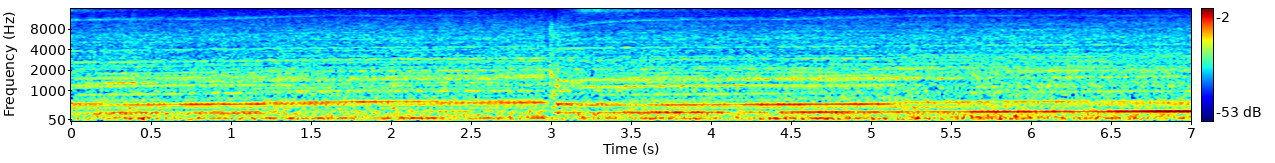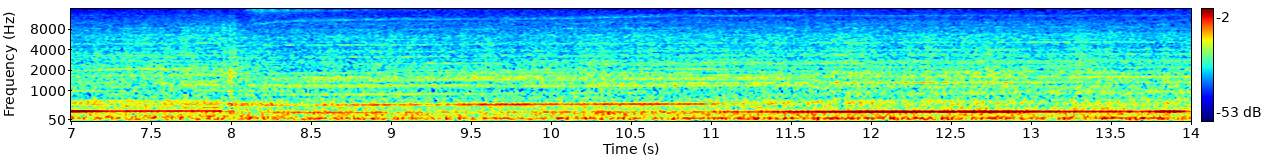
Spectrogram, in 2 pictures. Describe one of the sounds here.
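A racing car engine roars and revs higher through the gears, dropping sharply with each gear change.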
